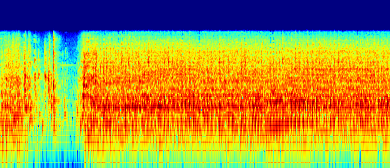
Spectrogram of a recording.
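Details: Harbor Freight Tailgator two-stroke generator after no-start repair (weak spark despite visible spark; carburetor debris), fuel, choke and ignition on: quiet handling, then the engine catches about a second in and settles into a steady, even, busy buzz; running normally.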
